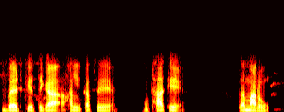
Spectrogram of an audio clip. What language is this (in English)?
Maithili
